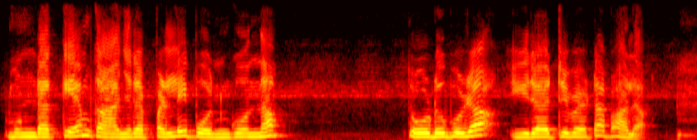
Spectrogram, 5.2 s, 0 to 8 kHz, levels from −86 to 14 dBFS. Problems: none marked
